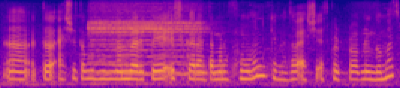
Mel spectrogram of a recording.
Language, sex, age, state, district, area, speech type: Kashmiri, female, 18-30, Jammu and Kashmir, Kupwara, rural, spontaneous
